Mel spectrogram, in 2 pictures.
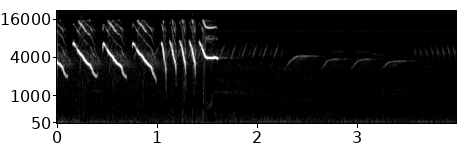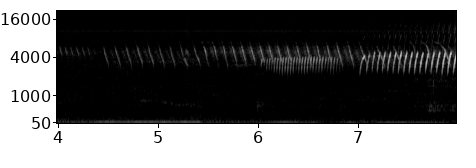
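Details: Canary song from mating training of young male and female birds. It begins with loud rapid descending trilled notes, then turns to softer, fainter rolling trills and buzzy repeated phrases that slowly grow louder again.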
